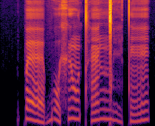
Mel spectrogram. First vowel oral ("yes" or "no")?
yes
